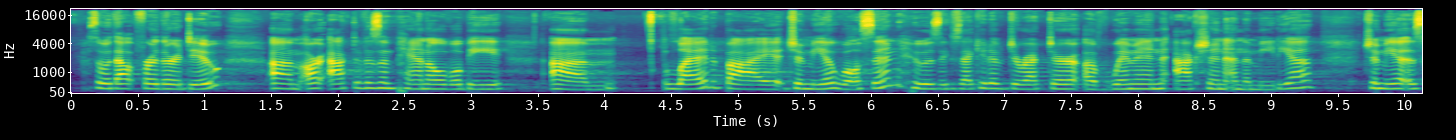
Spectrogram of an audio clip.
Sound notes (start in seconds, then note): none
